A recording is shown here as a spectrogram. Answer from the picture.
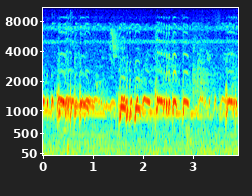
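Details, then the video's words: Zebra dove, an actively singing bird used as a trapping lure, gives rapid staccato cooing trills in bursts of quick repeated notes with short pauses between phrases. "suara burung perkutut buat pancingan || suara pikat perkutut"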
